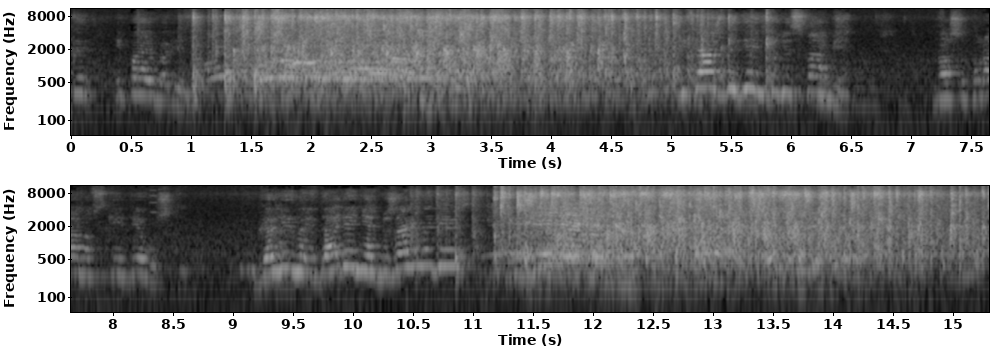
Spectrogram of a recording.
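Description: A group of women clap their hands.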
